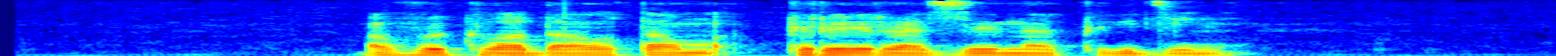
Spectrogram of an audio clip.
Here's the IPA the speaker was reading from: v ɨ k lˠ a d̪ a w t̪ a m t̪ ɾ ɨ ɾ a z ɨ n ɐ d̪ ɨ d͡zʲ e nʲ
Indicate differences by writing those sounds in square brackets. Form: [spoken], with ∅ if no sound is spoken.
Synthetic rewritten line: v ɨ k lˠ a d̪ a w t̪ a m t̪ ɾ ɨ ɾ a z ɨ n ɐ [t̪] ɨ d͡zʲ e nʲ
